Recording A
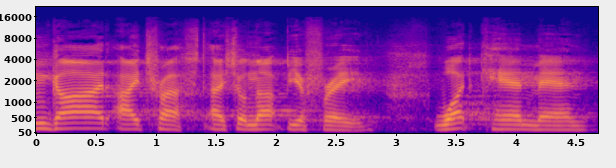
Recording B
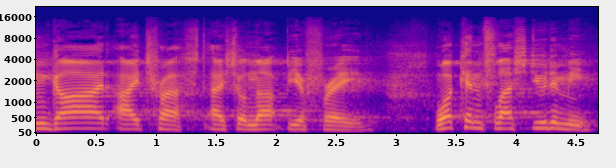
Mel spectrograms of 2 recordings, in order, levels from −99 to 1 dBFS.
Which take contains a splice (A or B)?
A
